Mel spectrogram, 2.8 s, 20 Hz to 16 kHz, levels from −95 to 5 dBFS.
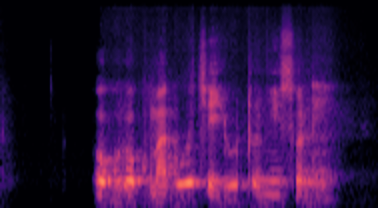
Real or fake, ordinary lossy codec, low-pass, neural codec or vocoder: fake; none; 14.4 kHz; autoencoder, 48 kHz, 32 numbers a frame, DAC-VAE, trained on Japanese speech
